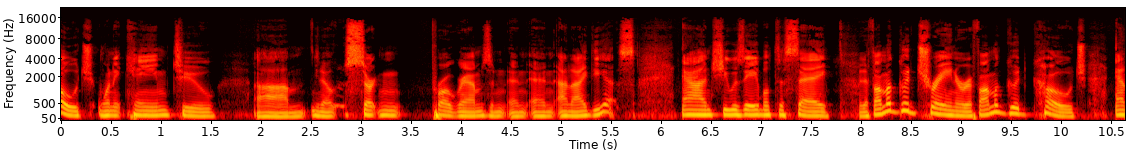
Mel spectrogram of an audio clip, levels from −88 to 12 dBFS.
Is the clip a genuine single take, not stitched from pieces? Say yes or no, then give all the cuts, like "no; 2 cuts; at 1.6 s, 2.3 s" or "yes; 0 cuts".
no; 1 cut; at 8.0 s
